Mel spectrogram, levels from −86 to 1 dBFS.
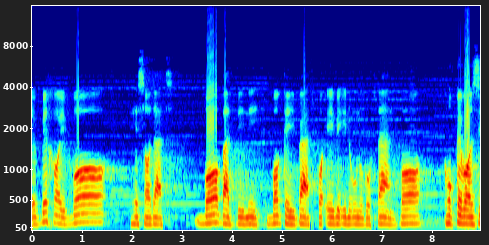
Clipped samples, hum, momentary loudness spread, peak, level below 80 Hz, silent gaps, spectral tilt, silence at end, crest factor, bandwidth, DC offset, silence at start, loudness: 0.3%; none; 12 LU; 0 dBFS; -46 dBFS; none; -9 dB/octave; 0 s; 14 dB; 8 kHz; under 0.1%; 0 s; -14 LUFS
